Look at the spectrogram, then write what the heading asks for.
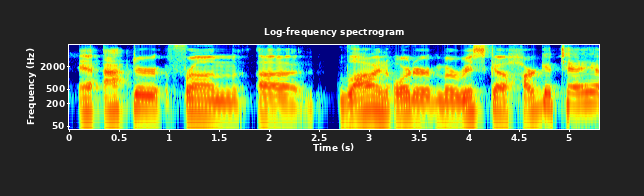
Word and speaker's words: Mariska Hargitay: from Law and Order, Mariska Hargitay, I think it's pronounced, but she has a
